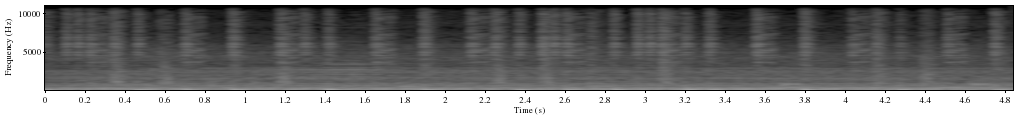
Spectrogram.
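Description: Car engine in a racing video game, slowing for a tight turn, with many quick falling revs that repeat steadily at an even, loud level.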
